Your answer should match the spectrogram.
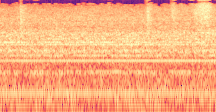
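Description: Small electric fan running steadily on a homemade ice-box air cooler: a motor hum with a few steady tones over the rush of air.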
